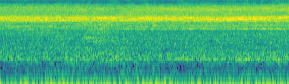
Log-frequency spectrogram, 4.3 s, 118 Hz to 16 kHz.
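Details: 2003 Chevy Silverado 2500HD 4x4 6.0 with P0300 misfire code, leak-down test with both valves closed: a steady high hiss of air escaping out the exhaust, a burnt exhaust valve.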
